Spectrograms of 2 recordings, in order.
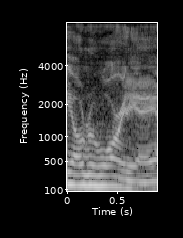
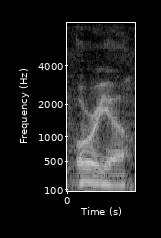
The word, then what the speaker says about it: Oruwariye: I've heard someone legitimately say Oreo. And I was just like, that doesn't even look remotely close. Doesn't even sound right.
